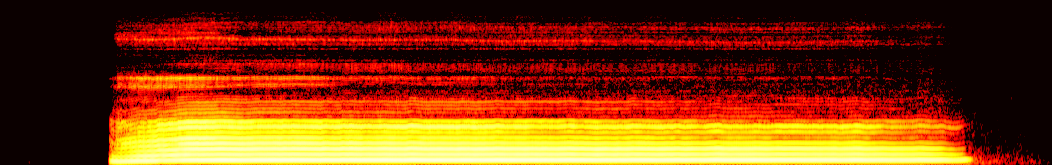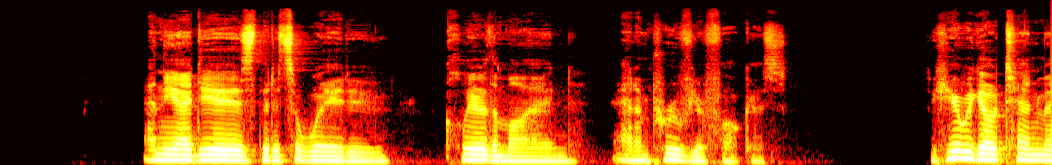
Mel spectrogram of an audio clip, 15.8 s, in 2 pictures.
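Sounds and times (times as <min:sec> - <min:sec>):
speech: 0:00.8 - 0:01.2, 0:09.1 - 0:13.9, 0:14.9 - 0:15.7
meditation chant hum on the out-breath: 0:00.8 - 0:07.3.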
